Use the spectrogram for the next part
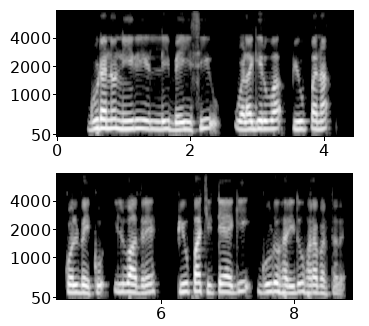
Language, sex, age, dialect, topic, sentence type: Kannada, male, 18-24, Mysore Kannada, agriculture, statement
